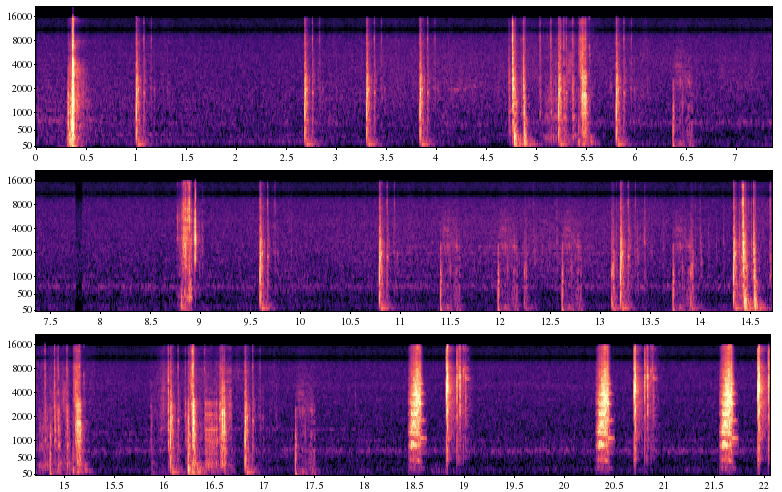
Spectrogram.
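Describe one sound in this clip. Footsteps thud unevenly on a floor.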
